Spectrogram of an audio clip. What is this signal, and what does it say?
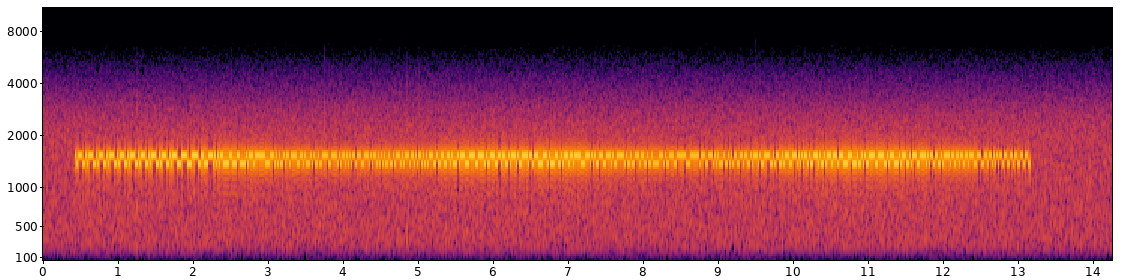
NAVTEX (SITOR-B), 100 baud, 170 Hz shift, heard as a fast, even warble, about 1460 Hz centre. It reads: WERTHEIMERIA IS CONSIDERED TO BE THE SISTER TAXON TO ALL OTHER DORADIDS.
